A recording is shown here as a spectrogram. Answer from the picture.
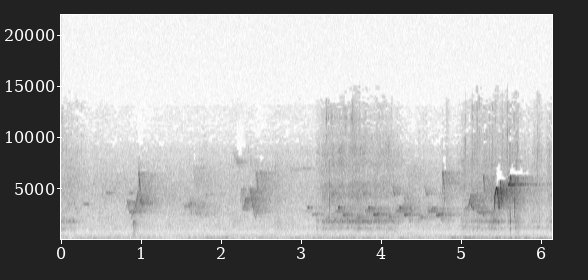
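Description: Faint birds chirping now and then over a quiet outdoor background hush, with one brief, louder high note about five seconds in.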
